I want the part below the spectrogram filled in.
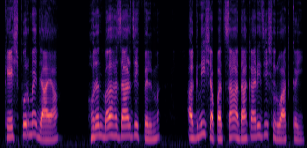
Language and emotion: Sindhi, neutral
